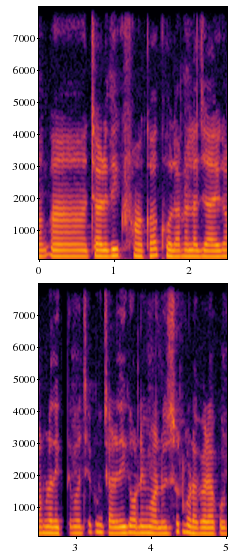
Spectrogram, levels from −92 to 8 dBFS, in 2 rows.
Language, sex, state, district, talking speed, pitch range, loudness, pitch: Bengali, female, West Bengal, Jhargram, 190 wpm, 185-200 Hz, -15 LUFS, 190 Hz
